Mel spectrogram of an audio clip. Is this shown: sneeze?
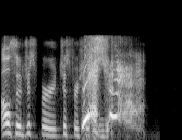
yes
